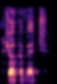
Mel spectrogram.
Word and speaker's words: Djokovic: You always do this. Djokovic. – Oh my gosh. I always pronounce the D. – Yep. Djokovic.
